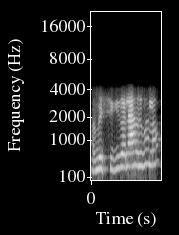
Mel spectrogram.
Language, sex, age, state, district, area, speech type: Odia, female, 60+, Odisha, Jharsuguda, rural, conversation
